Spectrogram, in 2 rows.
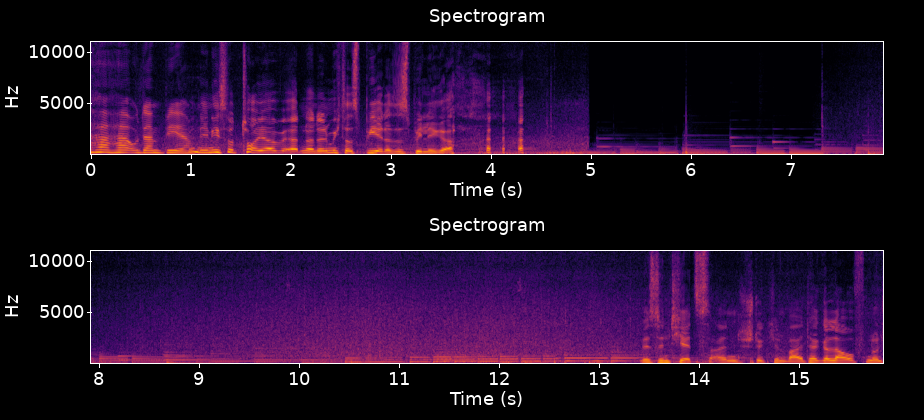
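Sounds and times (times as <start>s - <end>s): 
speech: 0.0s - 4.5s, 13.4s - 15.8s
laughter: 3.5s - 4.5s
mountain stream rushing down over stones along a very long slope: 8.2s - 15.8s.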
